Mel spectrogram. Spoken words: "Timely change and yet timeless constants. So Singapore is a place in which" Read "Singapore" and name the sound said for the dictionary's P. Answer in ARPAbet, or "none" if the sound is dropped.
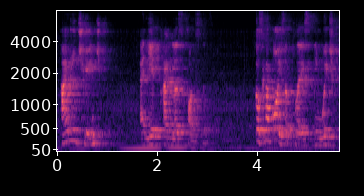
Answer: B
